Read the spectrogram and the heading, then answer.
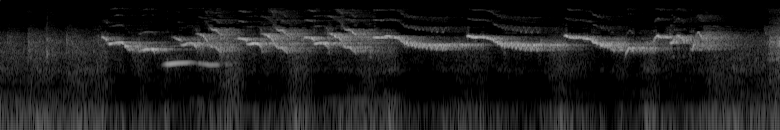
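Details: Tame Oriental magpie-robin of the poci variety, singing busily: a fast run of bright, varied whistled phrases, many slurred downward, with a few lower notes and no other clear sounds.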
